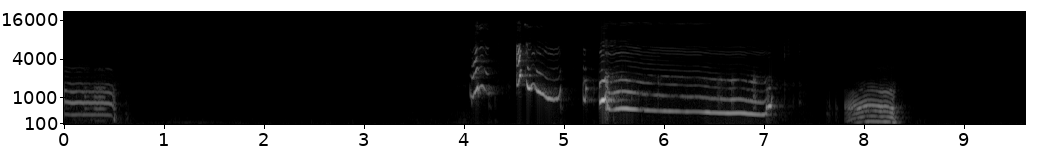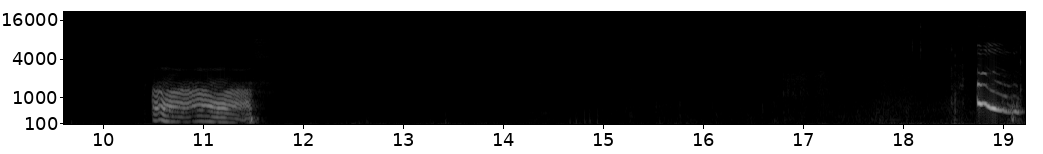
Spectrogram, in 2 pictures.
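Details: Left alone after its owner goes out, the Pomeranian Ponki cries like a wolf. A short whine, a pause, then a series of falling yelps flowing into a long wavering howl, two more shorter quavering howls, and a final rising cry after silence.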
